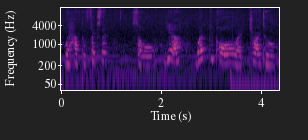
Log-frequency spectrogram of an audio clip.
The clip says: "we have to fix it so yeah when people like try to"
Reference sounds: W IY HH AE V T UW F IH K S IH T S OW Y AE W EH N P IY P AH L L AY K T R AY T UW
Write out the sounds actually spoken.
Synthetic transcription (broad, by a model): W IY HH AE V T UW F IH K S IH T S OW Y AE W EH N P IY P AH L L AY K T R AY T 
